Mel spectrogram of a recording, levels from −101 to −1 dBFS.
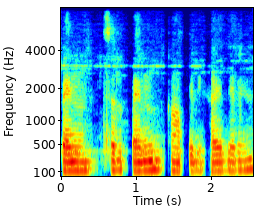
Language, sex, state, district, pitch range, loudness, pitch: Hindi, male, Bihar, Muzaffarpur, 110-120 Hz, -18 LUFS, 115 Hz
